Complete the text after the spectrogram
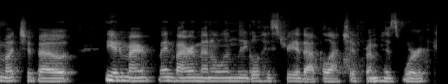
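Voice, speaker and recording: Talking at a very fast pace, a woman uses a fairly low pitch with ordinary pitch variation. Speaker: event moderator. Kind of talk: formal introduction of speakers. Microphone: video call.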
